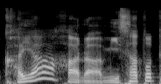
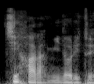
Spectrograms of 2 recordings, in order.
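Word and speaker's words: 茅原実里: えー、この人の声の人が歌うんですけど、これなんかね、かやはらみさとって書いて、千原みのりと読むっていうね。えー、かやはらじゃねえのかっていうね。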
